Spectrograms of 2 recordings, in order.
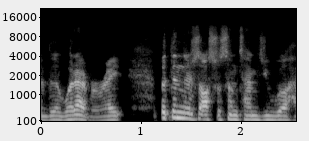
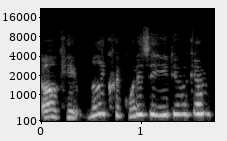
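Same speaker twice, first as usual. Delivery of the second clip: friendly caller; 13 semitones higher, faster than usual. Acted. Acted chat with a patient.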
